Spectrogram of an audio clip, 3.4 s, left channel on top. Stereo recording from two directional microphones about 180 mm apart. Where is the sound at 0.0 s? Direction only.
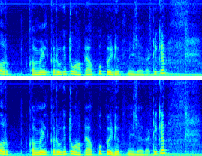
40° right (ahead or behind).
